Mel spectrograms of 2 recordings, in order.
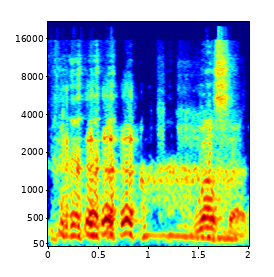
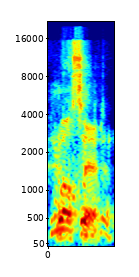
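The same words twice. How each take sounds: First: Laughing through the words. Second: Said in the usual way. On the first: Real, not acted. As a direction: repeat it while laughing.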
